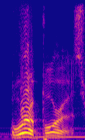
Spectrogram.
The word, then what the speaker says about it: Ouroboros: esports 100t versus insomnia uh aura boros right that's how you say it or uh yeah team aura boris yes you are correct well yeah gonna be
